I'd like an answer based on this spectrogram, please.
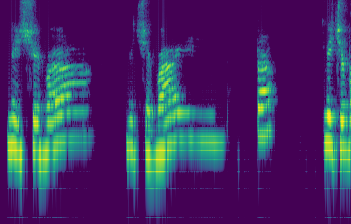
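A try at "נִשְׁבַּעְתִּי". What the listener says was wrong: So remember, in the middle of the word, it's a syllable stopper. So it's niche. No, niche. 1 syllable niche. And then the ayin is silent. Bati. Nish bati.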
